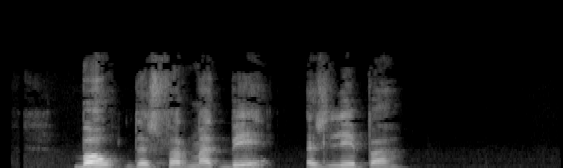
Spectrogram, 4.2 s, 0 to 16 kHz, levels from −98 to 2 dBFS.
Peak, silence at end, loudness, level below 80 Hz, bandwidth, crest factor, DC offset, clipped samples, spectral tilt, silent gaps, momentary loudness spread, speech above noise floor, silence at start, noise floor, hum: -4 dBFS; 1.25 s; -26 LUFS; -86 dBFS; 11 kHz; 24 dB; under 0.1%; under 0.1%; -3.5 dB/octave; none; 17 LU; 56 dB; 0.55 s; -81 dBFS; none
